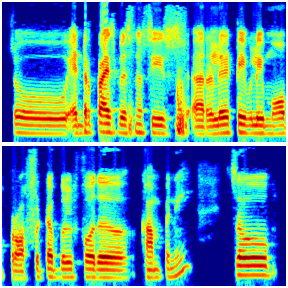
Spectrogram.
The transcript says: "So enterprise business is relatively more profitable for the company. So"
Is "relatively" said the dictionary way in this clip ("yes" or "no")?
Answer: yes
